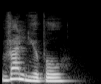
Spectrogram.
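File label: "valuable", British English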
